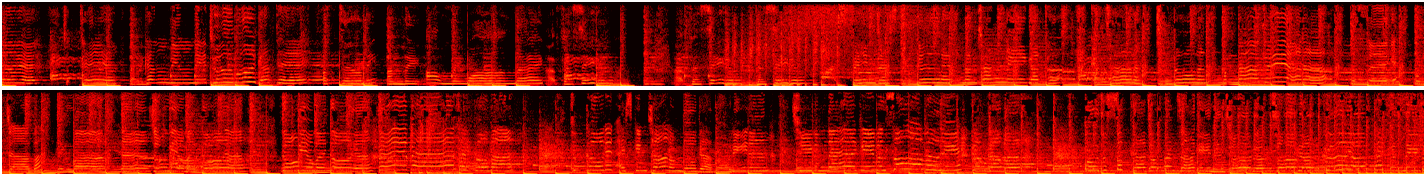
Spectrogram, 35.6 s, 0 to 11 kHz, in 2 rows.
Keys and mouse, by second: 1.1 Tab, 2.2 ctrl+Tab, 3.1-5.3 drag, 4.1 x, 5.3 middle click, 6.4 ctrl+z, 6.7 a, 8.3-9.9 right drag, 9.9-11.8 drag, 10.5 g, 13.1 Tab, 14.3 Tab, 16.3-20.8 drag, 19.9 ctrl+z, 21.1 g, 22.4 g, 24.5 ctrl+Tab, 25.8 click, 27.7 c, 29.9 o, 30.6 g, 35.4 Tab.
